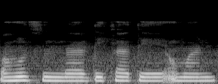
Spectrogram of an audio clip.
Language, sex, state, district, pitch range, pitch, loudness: Chhattisgarhi, female, Chhattisgarh, Jashpur, 170-175 Hz, 170 Hz, -14 LUFS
